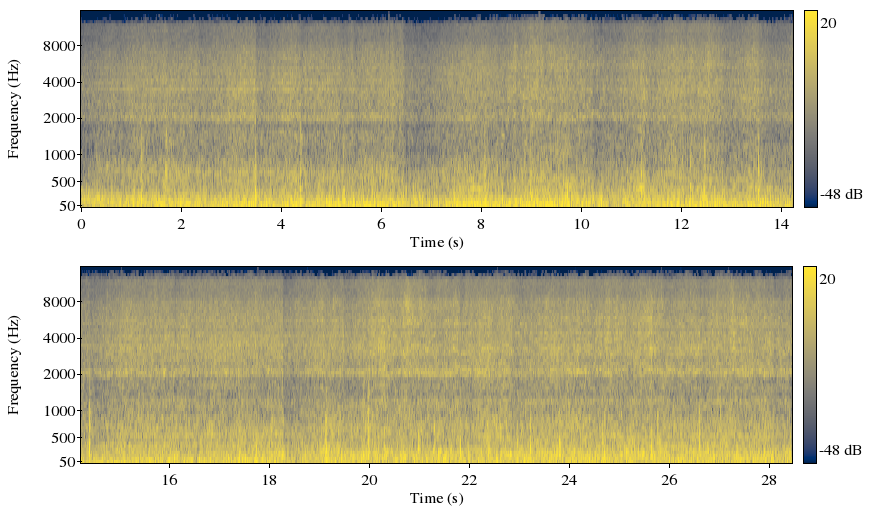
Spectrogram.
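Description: Vintage railway carriage of a steam-hauled train running along the line, heard from an open window: a steady rumble with the clickety-clack of the wheels over the rail joints.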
